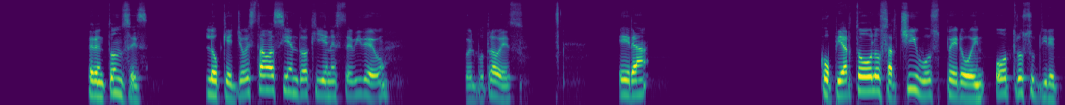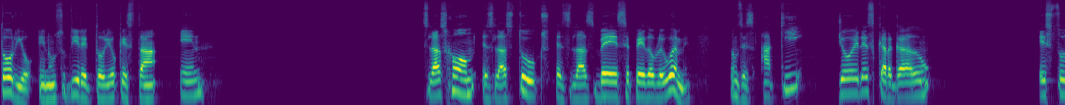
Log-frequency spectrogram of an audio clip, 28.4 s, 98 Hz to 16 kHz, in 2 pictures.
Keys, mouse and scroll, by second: 3.5 click, 6.5 super+0, 12.7 click, 16.3 click, 17.2-18.5 typing, 27.9-28.4 drag.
